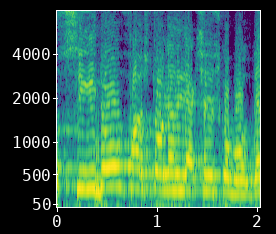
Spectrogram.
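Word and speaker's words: pseudo: guys इसको पी सीडो नहीं बोलते, मतलब पी साइलेंट है, पता नहीं कैसी क्या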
